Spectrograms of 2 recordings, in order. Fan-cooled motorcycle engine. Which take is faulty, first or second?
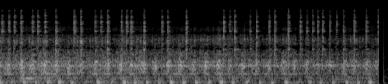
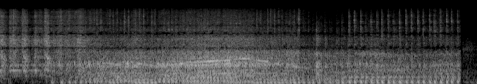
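first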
